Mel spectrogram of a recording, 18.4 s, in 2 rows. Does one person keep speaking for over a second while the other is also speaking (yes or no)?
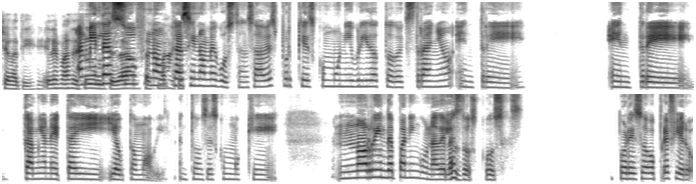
yes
